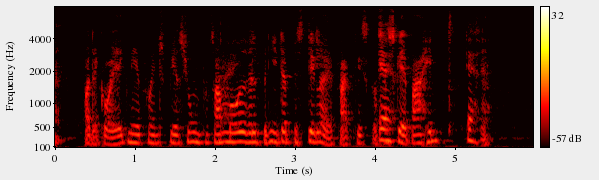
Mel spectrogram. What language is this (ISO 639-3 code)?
dan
